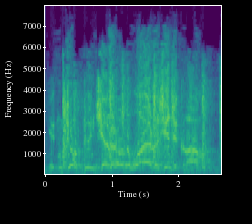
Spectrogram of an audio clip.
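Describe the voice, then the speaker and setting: A man's voice: a little high, quick pace, close to an everyday voice. An actor playing a sneering, sadistic crewman who taunts prisoners aboard a spaceship, in 1950s radio drama style. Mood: menacing relish. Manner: mocking, taunting. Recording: noisy, dull vintage radio recording.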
